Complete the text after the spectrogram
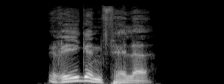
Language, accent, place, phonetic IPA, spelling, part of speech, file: German, Germany, Berlin, [ˈʁeːɡn̩ˌfɛlə], Regenfälle, noun, De-Regenfälle.ogg
- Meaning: nominative/accusative/genitive plural of Regenfall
